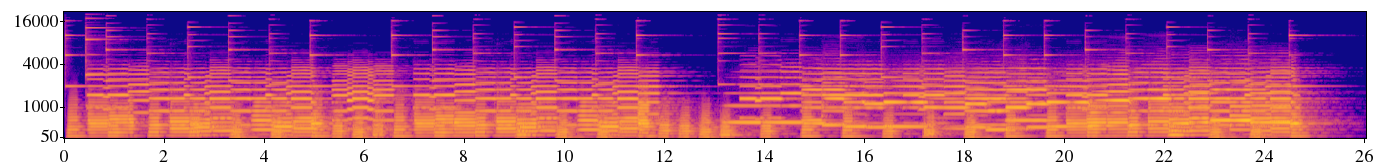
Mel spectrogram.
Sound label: Childrens music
